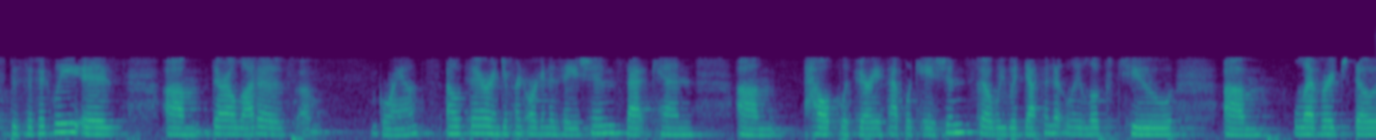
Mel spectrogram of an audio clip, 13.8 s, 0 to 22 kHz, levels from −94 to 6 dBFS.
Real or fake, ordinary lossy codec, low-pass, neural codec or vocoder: real; AAC, 16 kbps; 7.2 kHz; none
